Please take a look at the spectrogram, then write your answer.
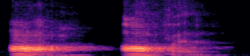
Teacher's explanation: In American English, the ah sound is going to be a bit more open. Not oh, but ah, often.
